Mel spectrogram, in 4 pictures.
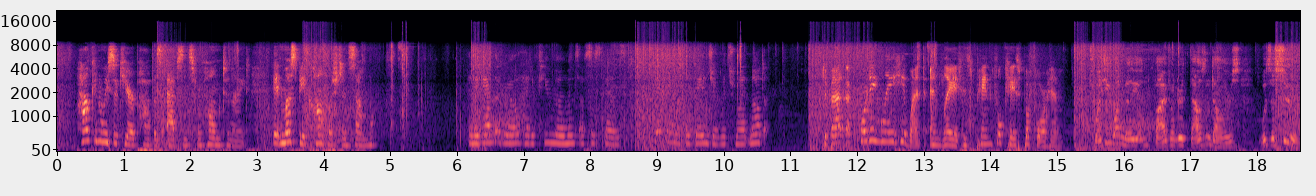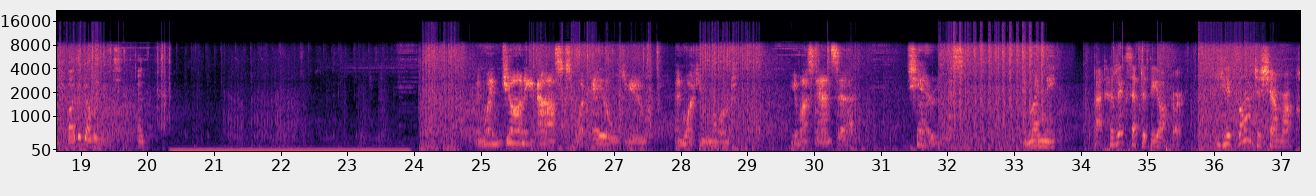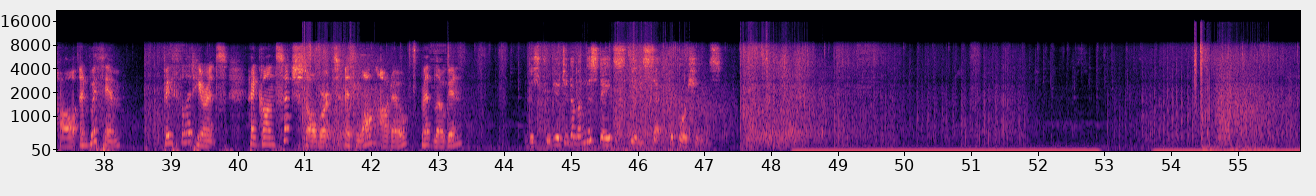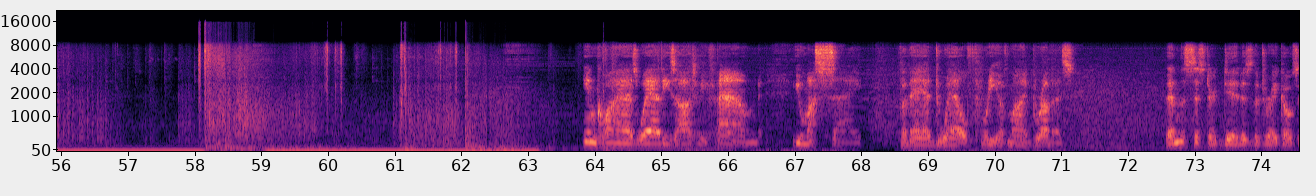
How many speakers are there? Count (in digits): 6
